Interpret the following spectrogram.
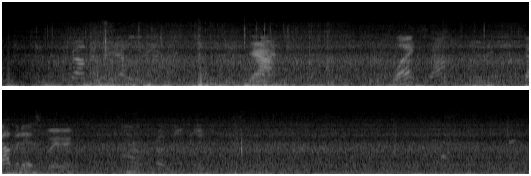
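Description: Whitewater rushing around an inflatable raft, with wind buffeting a wrist-mounted camera's microphone. A few short shouted cries rise over it in the first six seconds. The noise eases from about six seconds in.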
